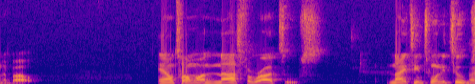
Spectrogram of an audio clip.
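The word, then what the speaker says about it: Nosferatu: never know how to pronoun that's how you pronounce it Nas Fatu okay I never was how to pronounce Tom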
